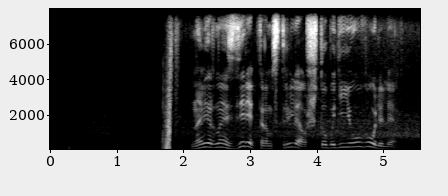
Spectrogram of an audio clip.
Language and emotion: Russian, positive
